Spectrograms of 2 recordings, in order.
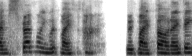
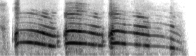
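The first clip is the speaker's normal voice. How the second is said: squawking seagull cries, very high and drawn out. Exclaiming on a live stream: sounding like a seagull. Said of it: "I don't know why I sounded like a seagull".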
